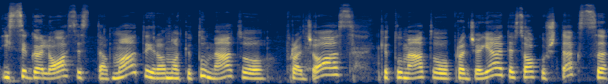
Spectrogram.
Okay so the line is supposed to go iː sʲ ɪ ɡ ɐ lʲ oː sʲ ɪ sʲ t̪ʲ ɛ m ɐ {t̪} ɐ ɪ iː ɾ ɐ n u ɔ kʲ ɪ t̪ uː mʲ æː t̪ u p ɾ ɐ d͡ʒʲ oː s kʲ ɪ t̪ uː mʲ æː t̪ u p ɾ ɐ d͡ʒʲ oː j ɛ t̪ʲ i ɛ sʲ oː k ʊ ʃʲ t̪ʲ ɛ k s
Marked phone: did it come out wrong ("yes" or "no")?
no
